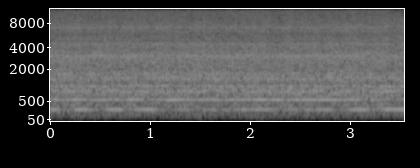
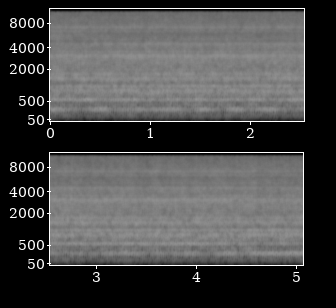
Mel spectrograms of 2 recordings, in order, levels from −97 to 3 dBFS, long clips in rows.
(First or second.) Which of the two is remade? second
